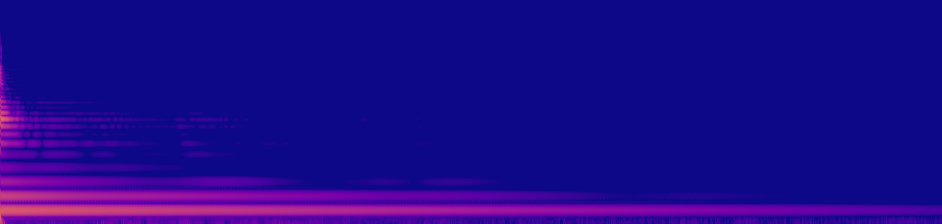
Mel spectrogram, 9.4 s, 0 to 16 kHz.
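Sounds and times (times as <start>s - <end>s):
plucked bass note A#3: 0.0s - 5.9s.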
